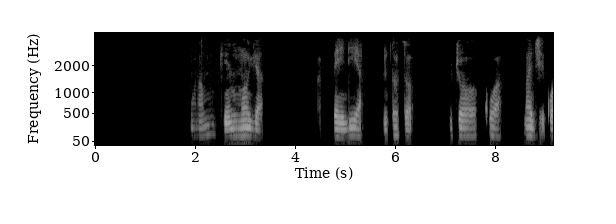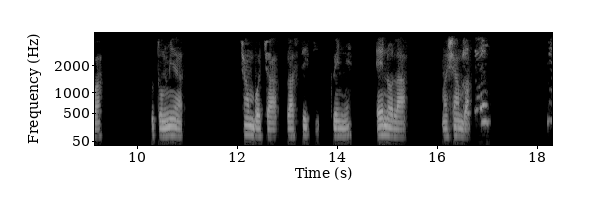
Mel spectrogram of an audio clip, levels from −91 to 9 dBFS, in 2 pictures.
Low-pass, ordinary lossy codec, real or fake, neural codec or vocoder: 3.6 kHz; MP3, 32 kbps; real; none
